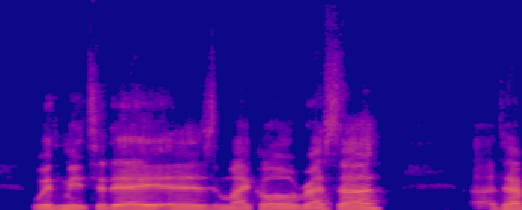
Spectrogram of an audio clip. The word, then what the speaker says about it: Reza: With me today is Michael Reza. Did I pronounce that right? Reza, Reza, Reza, yeah.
